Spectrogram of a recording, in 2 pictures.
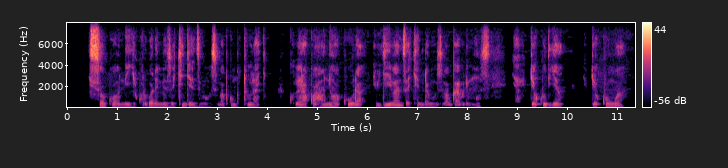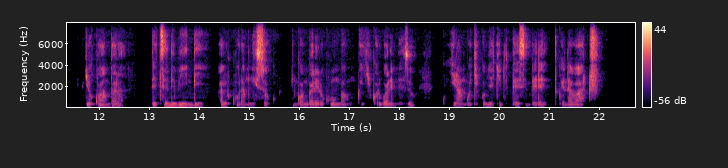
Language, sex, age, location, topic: Kinyarwanda, male, 25-35, Huye, agriculture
